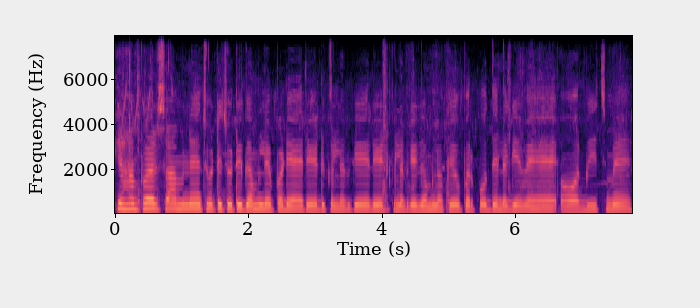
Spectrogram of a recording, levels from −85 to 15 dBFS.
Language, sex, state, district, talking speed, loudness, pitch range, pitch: Hindi, female, Rajasthan, Bikaner, 195 wpm, -15 LUFS, 220-230 Hz, 225 Hz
